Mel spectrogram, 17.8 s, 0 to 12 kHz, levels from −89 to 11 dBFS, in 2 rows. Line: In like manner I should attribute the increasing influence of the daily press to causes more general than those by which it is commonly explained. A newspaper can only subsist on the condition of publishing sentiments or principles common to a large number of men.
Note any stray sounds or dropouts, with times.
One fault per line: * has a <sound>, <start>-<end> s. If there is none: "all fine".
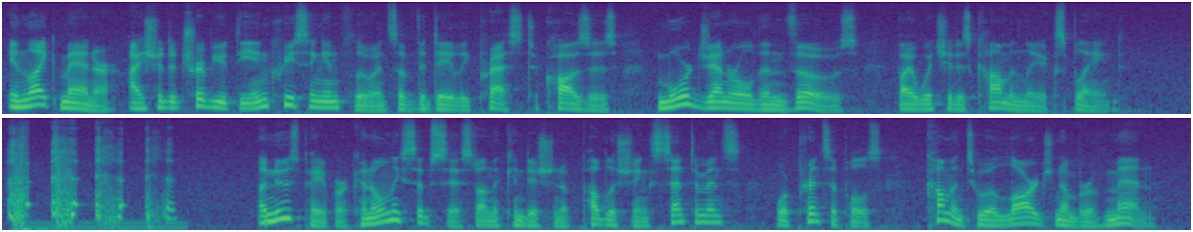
* has a cough, 9.0-10.3 s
